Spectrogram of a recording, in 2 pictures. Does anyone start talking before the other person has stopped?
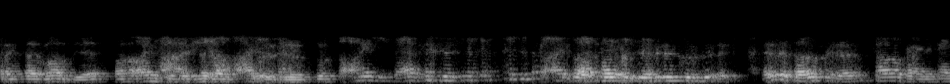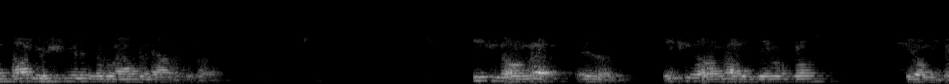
Yes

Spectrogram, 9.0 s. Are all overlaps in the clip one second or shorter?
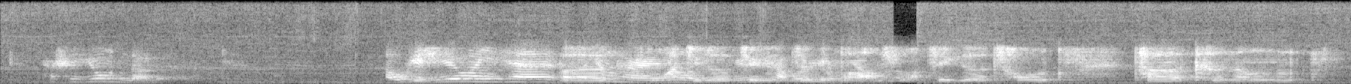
No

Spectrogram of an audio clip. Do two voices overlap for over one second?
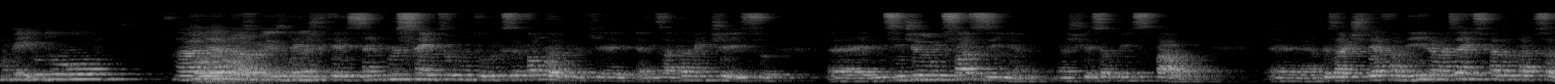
Yes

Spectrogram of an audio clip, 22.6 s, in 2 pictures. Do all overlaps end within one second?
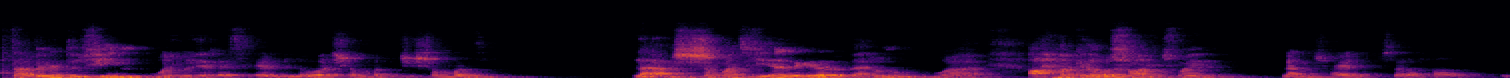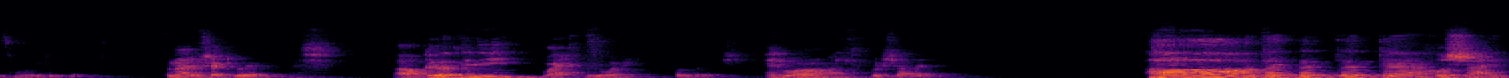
Yes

